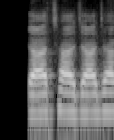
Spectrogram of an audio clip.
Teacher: चा वर्ग आपका तालव्य में आता है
